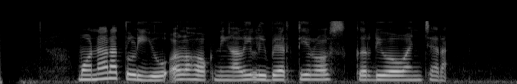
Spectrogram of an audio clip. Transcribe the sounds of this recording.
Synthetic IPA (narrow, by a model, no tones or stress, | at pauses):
mɔnaɾat̪ulijuʔɔlɔɦɔk̚niŋalilibɛrt̪iɾɔskɨrdiwawaɲt͡ʃaɾa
